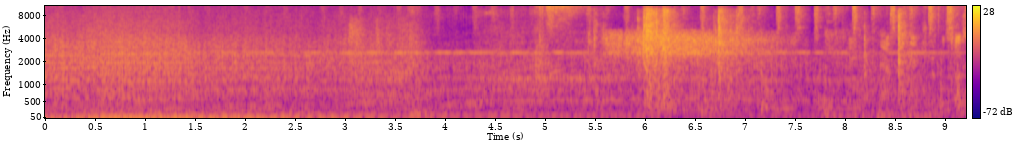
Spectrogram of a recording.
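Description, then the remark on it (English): A huge hovering tactical FIS mobile command post vehicle drones steadily with a deep, loud engine hum and whining tones, while occasional mechanical clanks and a brief hiss of air rise over the constant rumble. “That's the tactical FIS mobile command post. Look at that monster! I've never seen a big beast of a machine like that hover off the ground!”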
